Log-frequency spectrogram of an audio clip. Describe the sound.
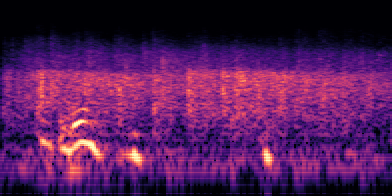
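A crowd applauds steadily for several seconds, a dense, even wash of clapping with a few voices calling out over it.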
